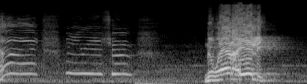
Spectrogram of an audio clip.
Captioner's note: baby talk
